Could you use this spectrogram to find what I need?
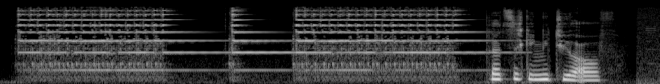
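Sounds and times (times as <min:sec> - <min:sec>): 
doorbell ringing: 0:00.2 - 0:05.2
speech: 0:04.9 - 0:06.2.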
